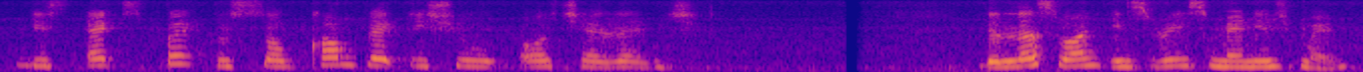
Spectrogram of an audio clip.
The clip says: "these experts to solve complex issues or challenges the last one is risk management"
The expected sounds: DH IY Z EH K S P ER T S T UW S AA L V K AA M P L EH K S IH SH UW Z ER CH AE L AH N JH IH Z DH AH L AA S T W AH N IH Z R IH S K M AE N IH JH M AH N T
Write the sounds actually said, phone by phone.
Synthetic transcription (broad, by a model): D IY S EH K S P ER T T UW S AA V K AA M P L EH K IY SH UW AO CH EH L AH N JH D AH L AA S T W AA N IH S R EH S M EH N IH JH M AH N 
